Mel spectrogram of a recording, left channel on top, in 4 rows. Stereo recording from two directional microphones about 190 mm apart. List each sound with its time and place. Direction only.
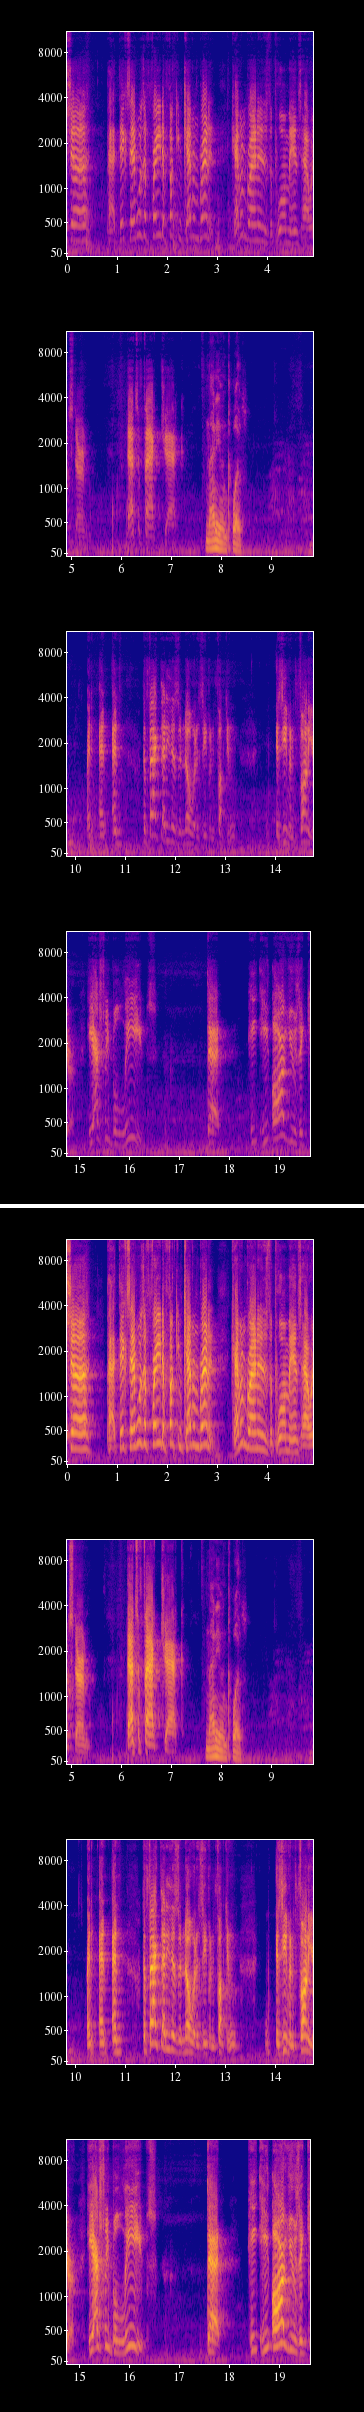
0.0 s a man's voice: 50° right (ahead or behind)
7.7 s speech: 5° right (ahead or behind)
10.2 s a man's voice: 45° right (ahead or behind)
